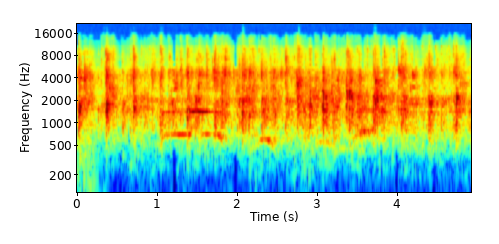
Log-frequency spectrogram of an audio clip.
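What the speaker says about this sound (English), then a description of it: "can you guys stand up and give them a big applause to these guys, please?" A crowd at a Bitcoin event in Berlin gives a standing round of applause, a dense, even patter of many hands at moderate distance, with a faint tonal sound briefly showing through the clapping.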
